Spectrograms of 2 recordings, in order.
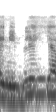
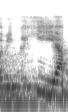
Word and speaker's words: hemiplejia: tiene esas dos posibilidades puedes ir a hemiplejia o hemiplejía paraplejia o paraplejía las dos formas son correctas y a salvo la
